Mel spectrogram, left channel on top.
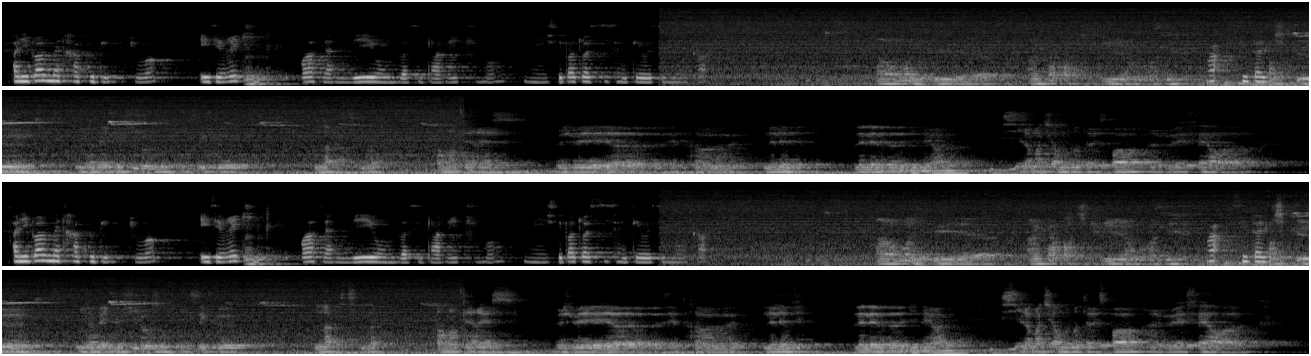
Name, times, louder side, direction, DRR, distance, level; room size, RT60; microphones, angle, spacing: voice 1, 0.0-1.5 2.0-2.6 3.0-7.0 12.1-12.8 23.1-23.2, right 1 dB, 20° right, 7 dB, 0.8 m, -28 dB
sound 1, 6.6-17.7, left 1 dB, 10° left, 4.8 m, -41 dB
voice 2, 8.7-11.9 12.7-13.4 13.8-15.5 16.2-16.9 17.4-18.2 18.6-21.1 21.6-22.6 23.1-25.8, right 1 dB, 45° right, 4 dB, 3.0 m, -31 dB
sound 2, 12.0-24.3, left 2 dB, 75° left, 1.0 m, -38 dB
23.0 x 21.5 x 6.4 m, 1.3 s
head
